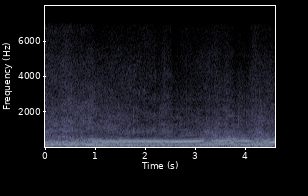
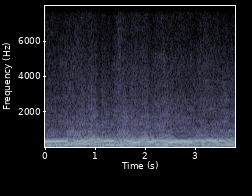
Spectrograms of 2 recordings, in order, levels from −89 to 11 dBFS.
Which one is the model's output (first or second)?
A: first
